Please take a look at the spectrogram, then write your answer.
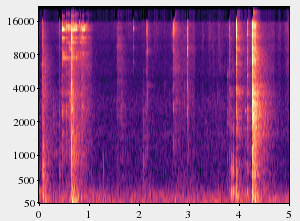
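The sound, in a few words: scissors cutting yarn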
